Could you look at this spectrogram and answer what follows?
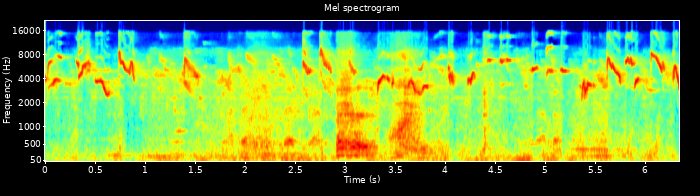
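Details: A captive mountain white-eye sings energetically in high, twittering chirps and slurred notes, broken midway by a blurred, noisy patch of lower sound around the third second before the bright chirping picks up again.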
